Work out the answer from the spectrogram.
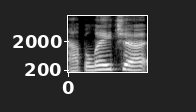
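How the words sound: It is said with a Northern pronunciation.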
